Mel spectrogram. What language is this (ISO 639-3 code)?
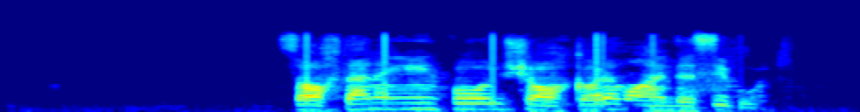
fas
